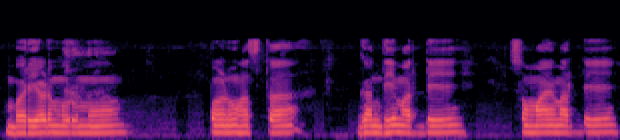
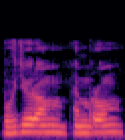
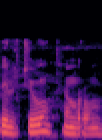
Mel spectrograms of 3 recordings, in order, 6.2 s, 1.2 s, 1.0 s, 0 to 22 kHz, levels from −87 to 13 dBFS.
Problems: background conversations at intervals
